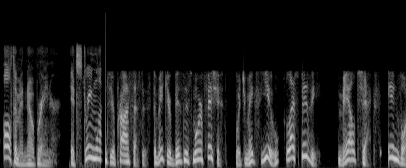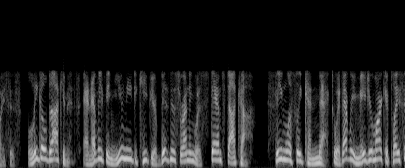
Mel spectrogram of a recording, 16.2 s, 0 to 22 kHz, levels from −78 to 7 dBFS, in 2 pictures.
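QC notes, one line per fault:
2.00–2.10 s, handover gap: The call was passed from one network to another, and no speech frames arrived during the switch, so the decoder had nothing to play for about 100 ms. The speech fades out within a few tens of milliseconds and drops to silence until the new link takes over at 2.10 s. Whatever was said in that tenth of a second is missing, leaving a brief hole in the flow.
2.10 s to end, fallback to narrowband: After the handover, the call came back on an older narrowband codec instead of HD Voice. The clear, wideband speech before the gap fits AMR wideband at a high rate, and the rougher sound afterwards fits AMR-NB at around 7.4 kbit/s. From 2.10 s on, nothing above 4 kHz remains. Sibilants and breathiness lose their edge, and the speech turns duller, boxier and rougher.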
